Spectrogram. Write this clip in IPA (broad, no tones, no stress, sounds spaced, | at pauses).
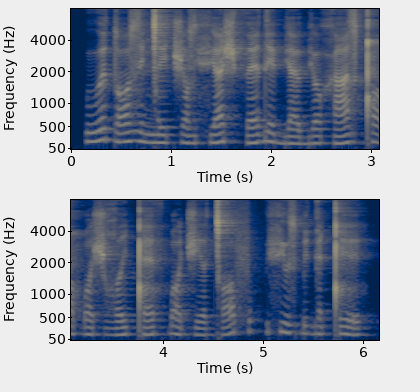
u ə̯ d ɔ z ɪ ŋ͡ǀ e t͡ʃ ɔ z fʲ a ʃ θ ɛ d e bʲ a ə̯ bʲ ɔ x a z ǃ ɔ ɓ ɔ ʃ ʁʷ i ǃ ɛ θ ɓ ɔ t͡ʃ ɪ ə̯ ǀ ɔ f | fʲ u z ɓ ɪ ɡ ɛ ǃ ɪ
